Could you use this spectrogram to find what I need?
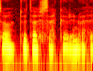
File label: "secr", Welsh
